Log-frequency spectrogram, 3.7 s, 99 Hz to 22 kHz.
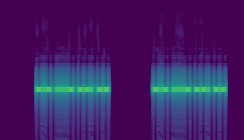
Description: Morse code, heard as a keyed tone, about 48 wpm, 700 Hz. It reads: K4GM K4GM
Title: Easy Call Signs Repeated 2x - 50wpm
